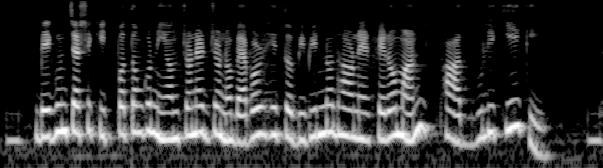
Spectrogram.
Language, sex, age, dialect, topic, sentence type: Bengali, female, 46-50, Standard Colloquial, agriculture, question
